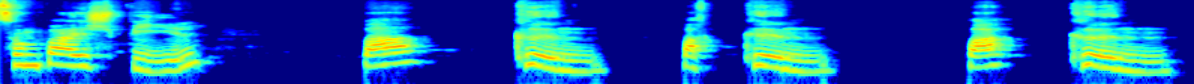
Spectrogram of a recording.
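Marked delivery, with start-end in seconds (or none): 1.9-5.9 Backen with a held, stressed K; doubled k. Shown as a demonstration. Teacher modelling ck for learners, doubled K in Backen. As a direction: split Backen as "bak-ken", leaning on the K. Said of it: "كاف كده مشددة شوية".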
